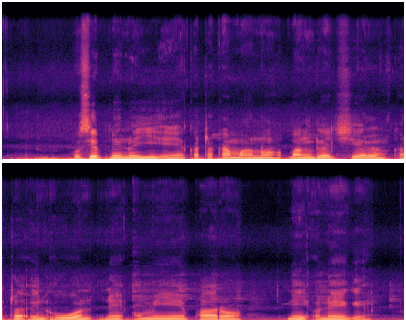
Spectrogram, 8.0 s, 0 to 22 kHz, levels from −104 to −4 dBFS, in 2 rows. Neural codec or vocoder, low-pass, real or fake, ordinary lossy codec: vocoder, 44.1 kHz, 128 mel bands every 256 samples, BigVGAN v2; 19.8 kHz; fake; none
